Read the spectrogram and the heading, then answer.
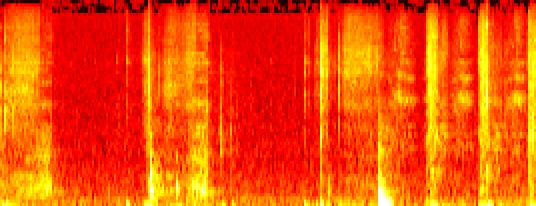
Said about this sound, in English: Little heat under our nonstick pan, knife, green onions. So when they're a thick green onion like this, I just give them a little zip down the middle. Just make life a little easier for me.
